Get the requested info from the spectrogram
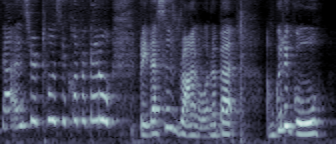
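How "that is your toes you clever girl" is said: high, loud sing-song praise; praising a toddler. Retold or imitated. Mum praising her toddler daughter, high and gushing. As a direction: gush over her like a proud mum. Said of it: "I'm like".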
